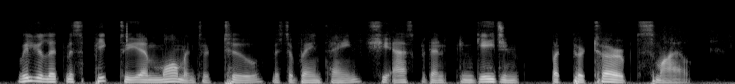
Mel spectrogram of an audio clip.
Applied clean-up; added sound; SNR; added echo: neural diffusion model UNIVERSE++.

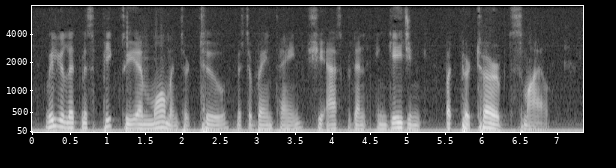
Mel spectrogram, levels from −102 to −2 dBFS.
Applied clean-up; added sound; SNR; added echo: none; none; none; none.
